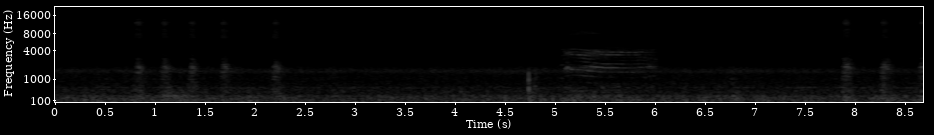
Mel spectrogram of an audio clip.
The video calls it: Black squirrel making scolding sounds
